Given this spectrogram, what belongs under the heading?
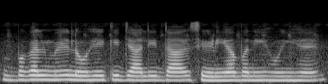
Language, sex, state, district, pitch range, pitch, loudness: Hindi, female, Uttar Pradesh, Lucknow, 190-210 Hz, 195 Hz, -14 LUFS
